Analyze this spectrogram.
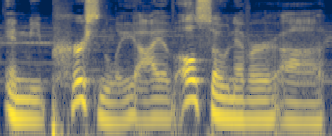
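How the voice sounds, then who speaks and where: A man playing a nervous, earnest male best friend confessing a crush in a halting, rambling, improvised audio roleplay. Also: fairly low pitch, big pitch swings. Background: music.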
